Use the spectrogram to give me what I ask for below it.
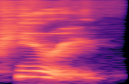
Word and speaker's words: Pierre: It's pronounced Peary. So I was thinking that like there was a Y. It's Pierre. They're pronouncing it Peary. And I'm like, what? Pronouncing what? There's a street that's pronounced Peary, but it's written as Pierre.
